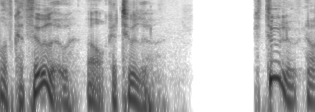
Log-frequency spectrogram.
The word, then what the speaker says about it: Cthulhu: Call of Cthulhu. Oh, Cthulhu. Cthulhu. No, it's Cthulhu.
